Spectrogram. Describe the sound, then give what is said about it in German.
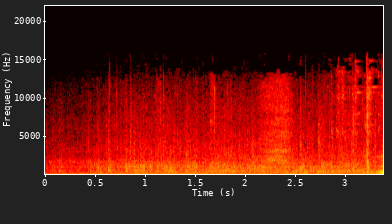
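Steady rain patters and hisses as it starts raining into a car, with scattered droplet taps and a louder burst of noise right at the end. “Oh, jetzt fängt es wirklich an, in mein Auto reinzuregnen.”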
